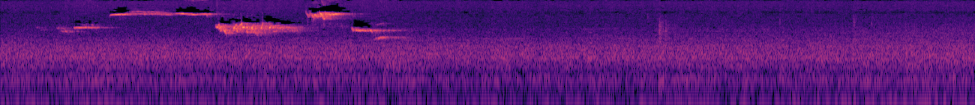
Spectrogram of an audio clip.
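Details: European robin singing in an apple tree during the last hour of daylight to defend its territory; a varied phrase of very high, thin whistles and quick tumbling notes in the first few seconds, then steady background hum.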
